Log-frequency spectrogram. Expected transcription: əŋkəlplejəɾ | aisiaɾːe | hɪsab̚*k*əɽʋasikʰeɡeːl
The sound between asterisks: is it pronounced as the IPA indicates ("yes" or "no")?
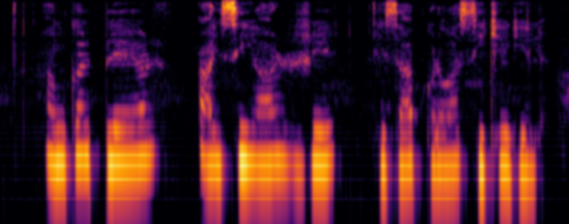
yes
